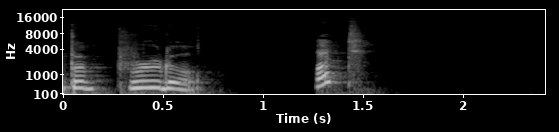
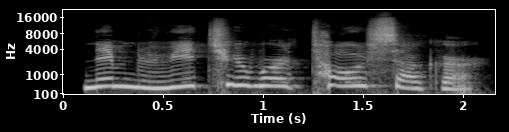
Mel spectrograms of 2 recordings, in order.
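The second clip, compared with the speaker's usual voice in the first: normal talking voice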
